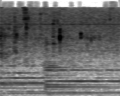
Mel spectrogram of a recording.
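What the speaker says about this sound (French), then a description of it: "Ensuite on le verse sur le riz chaud" A stream of vinegar and sugar seasoning is poured over hot sushi rice, giving a soft, continuous patter and hiss over a faint steady hum.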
